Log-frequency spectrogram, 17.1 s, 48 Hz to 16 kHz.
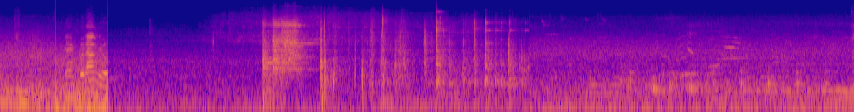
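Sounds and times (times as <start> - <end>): harsh scraping of tyres: 4.0 - 9.7
bike clattering on pavement: 4.2 - 10.7.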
